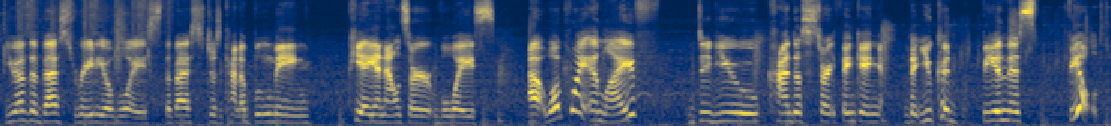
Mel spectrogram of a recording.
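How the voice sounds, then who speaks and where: Female American reporter, high, bright and forceful voice, chatty interview questions. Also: a little slow, slight background noise. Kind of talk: casual conversational interview.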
